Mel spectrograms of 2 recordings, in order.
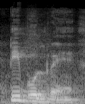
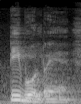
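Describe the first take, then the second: No difference in how they are said.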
